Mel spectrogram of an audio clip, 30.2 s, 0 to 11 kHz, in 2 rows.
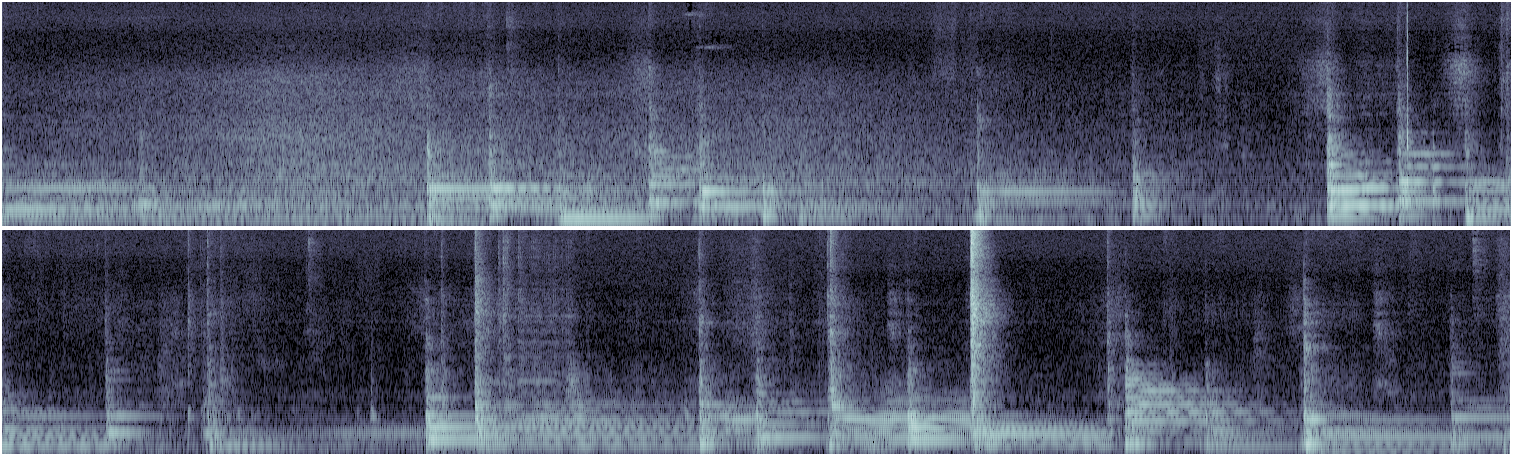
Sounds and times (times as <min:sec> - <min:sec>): Pizzicato: 0:00.0 - 0:30.1.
